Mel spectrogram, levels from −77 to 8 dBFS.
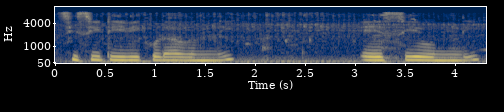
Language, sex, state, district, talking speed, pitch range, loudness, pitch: Telugu, female, Andhra Pradesh, Annamaya, 70 wpm, 130-200 Hz, -15 LUFS, 190 Hz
